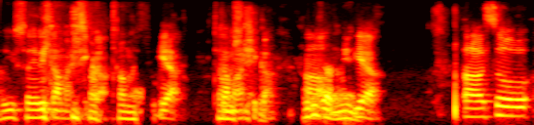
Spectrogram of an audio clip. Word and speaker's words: Tamashika: uh Tom to how do you sayas yeah tamasik yeah uh so U I like that because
